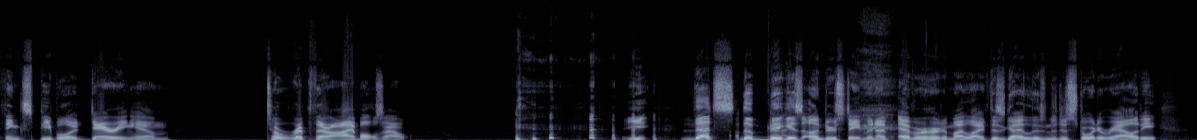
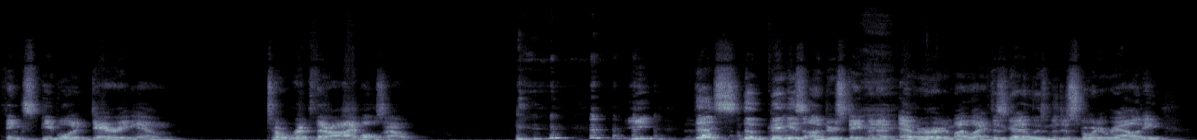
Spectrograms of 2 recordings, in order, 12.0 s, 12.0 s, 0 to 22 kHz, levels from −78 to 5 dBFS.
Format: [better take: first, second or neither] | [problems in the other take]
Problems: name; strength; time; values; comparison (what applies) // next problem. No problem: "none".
first | off-mic speech; far // room echo; slight; dies away in 0.3 s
